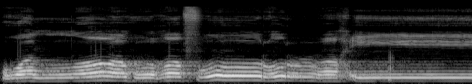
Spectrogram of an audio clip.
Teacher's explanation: یہاں پر ادغام تام ہو رہا ہے، بغیر غنہ کے پڑھیں گے۔ وقف کی صورت میں یہاں پر مد عارض وقفی ہوگا تو اس طرح سے پڑھیں گے۔ · دونوں را کو پر پڑھیں گے، اور یہاں پر ادغام تام ہو رہا ہے، بغیر غنہ کے پڑھیں گے۔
